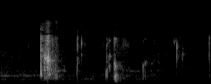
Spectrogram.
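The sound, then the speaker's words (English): Someone bites into an Italian sandwich with saucy chopped heirloom tomatoes and basil: one sharp crunch, then a few softer chewing crunches, quiet and without talk. “he's chosen an Italian sandwich with saucy chopped heirloom tomatoes, saffron all eye basil, and bean salad from Blue Apron. All right? Wish me luck. Here I go.”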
